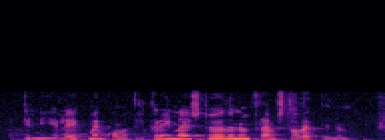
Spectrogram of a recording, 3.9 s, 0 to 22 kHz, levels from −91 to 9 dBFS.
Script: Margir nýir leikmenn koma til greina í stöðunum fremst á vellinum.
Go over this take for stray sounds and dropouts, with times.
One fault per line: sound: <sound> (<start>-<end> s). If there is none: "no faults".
no faults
